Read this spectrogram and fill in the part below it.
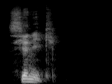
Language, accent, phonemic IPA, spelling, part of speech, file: French, France, /sja.nik/, cyanique, adjective, LL-Q150 (fra)-cyanique.wav
- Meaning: cyanic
